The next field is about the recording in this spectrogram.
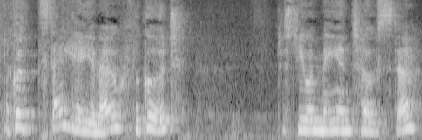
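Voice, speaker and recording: An actress playing a petulant, sulky grown daughter in a surreal radio comedy drama, with a British accent and melodramatic, argumentative manner. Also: female voice, a little high, normal speed, a little mellow, slightly rough. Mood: wistful. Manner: melodramatic, whining protests.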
